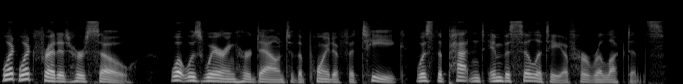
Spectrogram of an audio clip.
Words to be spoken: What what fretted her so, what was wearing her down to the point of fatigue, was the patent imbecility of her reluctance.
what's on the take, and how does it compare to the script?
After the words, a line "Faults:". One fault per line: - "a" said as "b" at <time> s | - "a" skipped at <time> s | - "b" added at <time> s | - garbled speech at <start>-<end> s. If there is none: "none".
What what fretted her so, what was wearing her down to the point of fatigue, was the patent imbecility of her reluctance.
Faults:
none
